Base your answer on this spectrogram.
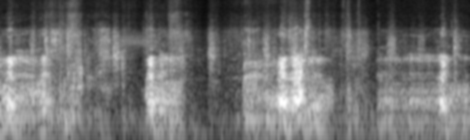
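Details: Two dogs, Zion and Tyson, in their daily fierce play-fight; bursts of harsh growling and snarling come in clusters separated by short pauses, with a few sharp bark-like yelps.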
